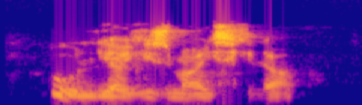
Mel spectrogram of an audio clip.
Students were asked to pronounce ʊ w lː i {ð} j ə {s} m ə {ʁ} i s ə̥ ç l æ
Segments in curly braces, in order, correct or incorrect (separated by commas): incorrect, incorrect, correct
